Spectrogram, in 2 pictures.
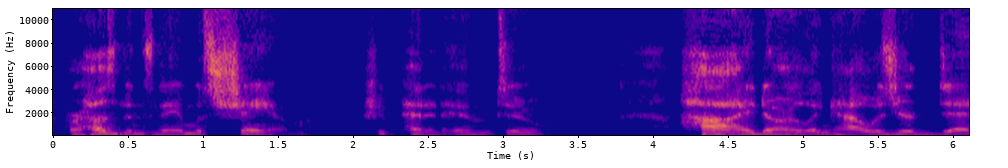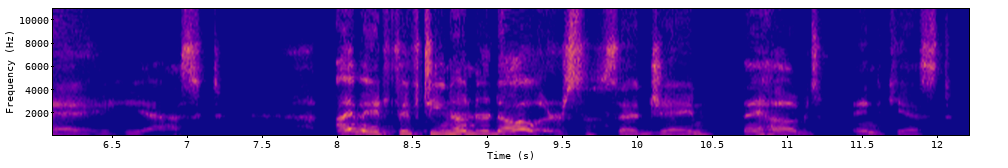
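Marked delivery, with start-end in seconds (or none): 4.1-6.5 lightly voiced husband greeting his wife, loud opening; hint of a doting husband, slowing at the end; husband's greeting. A narrator's reading. 8.0-9.6 high, loud boast; wife crowing to her husband; boastful wife. A narrator's reading.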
